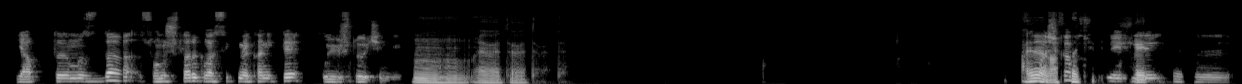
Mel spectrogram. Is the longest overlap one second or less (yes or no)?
no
